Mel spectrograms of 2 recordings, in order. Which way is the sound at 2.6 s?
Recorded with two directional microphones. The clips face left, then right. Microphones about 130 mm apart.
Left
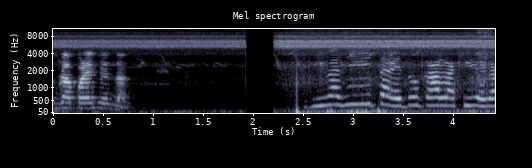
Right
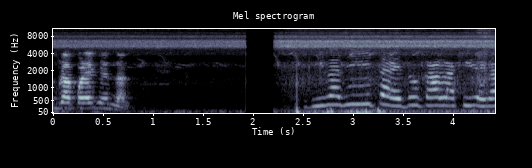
Centre (ahead or behind).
